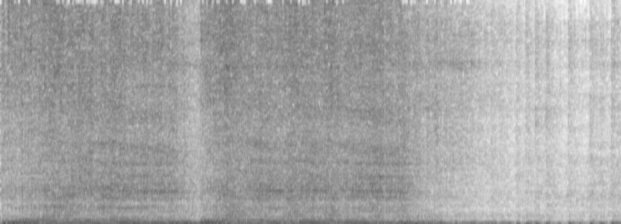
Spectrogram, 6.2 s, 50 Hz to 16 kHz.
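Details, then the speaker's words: 1985 Honda ATC200S three-wheeler, fired once the choke was turned off: small single-cylinder climbs cleanly through the revs and drops to a steady putter, with a loud pipe from a rusted-out exhaust. No misses; normal revving. "You can hear the pipe really loud. It just kind of rusted out. Are you doing good and everything? Headlights working. Revs out good."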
